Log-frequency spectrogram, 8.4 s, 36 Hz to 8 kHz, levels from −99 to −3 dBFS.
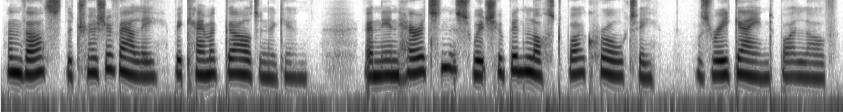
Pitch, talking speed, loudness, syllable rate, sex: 220 Hz, 155 wpm, -17 LUFS, 4.9 syllables/s, female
